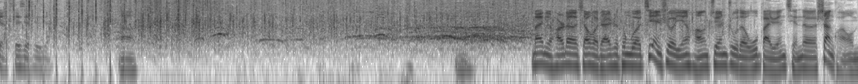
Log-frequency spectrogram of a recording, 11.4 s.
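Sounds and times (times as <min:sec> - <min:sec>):
speech: 0:00.0 - 0:00.9, 0:01.6 - 0:02.0, 0:06.1 - 0:06.4, 0:07.1 - 0:11.4
audience applause: 0:00.0 - 0:10.2.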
